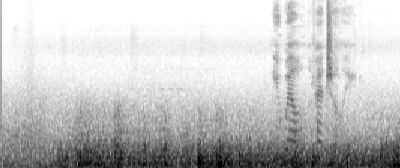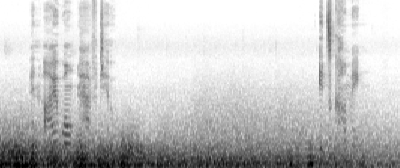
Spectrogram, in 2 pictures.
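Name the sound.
rain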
